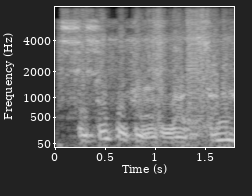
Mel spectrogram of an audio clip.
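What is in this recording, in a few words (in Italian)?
"chissà", Italian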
